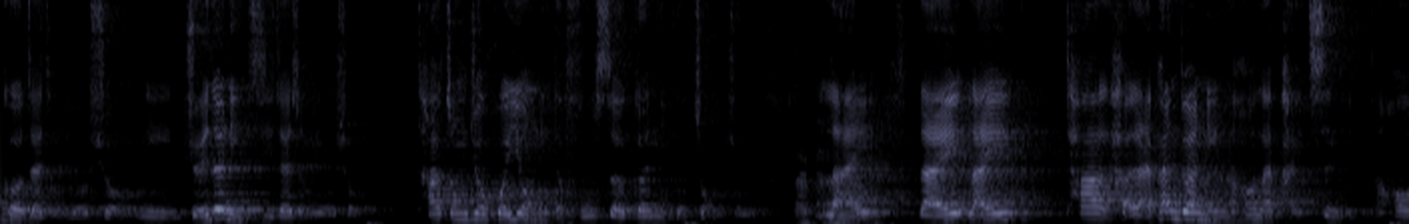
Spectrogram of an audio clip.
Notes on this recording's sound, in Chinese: 本集收音不佳，有些回音，請見諒！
